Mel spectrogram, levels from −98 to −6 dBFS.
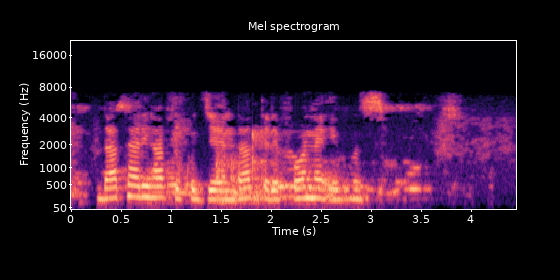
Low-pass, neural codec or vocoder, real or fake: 7.2 kHz; none; real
